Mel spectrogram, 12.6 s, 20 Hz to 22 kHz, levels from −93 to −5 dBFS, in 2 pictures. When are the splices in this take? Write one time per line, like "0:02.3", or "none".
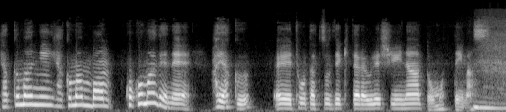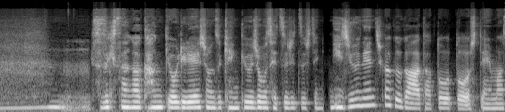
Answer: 0:01.5

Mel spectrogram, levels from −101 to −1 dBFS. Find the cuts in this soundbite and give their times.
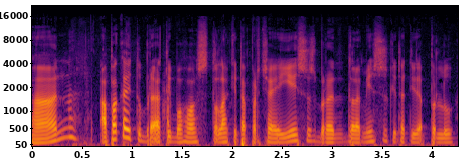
none

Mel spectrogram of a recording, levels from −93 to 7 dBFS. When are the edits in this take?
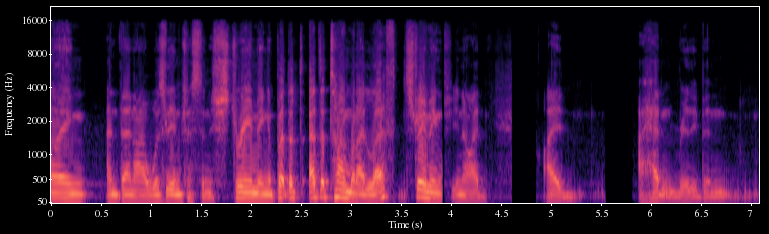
0:01.1
0:03.9

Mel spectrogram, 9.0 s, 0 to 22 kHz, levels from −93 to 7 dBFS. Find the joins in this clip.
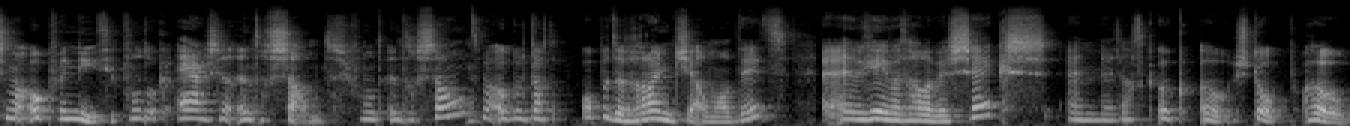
0:05.4

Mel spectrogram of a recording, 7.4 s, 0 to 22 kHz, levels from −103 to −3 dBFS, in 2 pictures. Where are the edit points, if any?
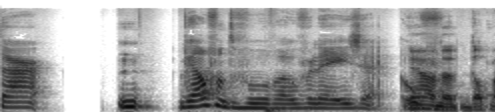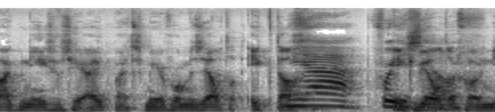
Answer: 0:03.4

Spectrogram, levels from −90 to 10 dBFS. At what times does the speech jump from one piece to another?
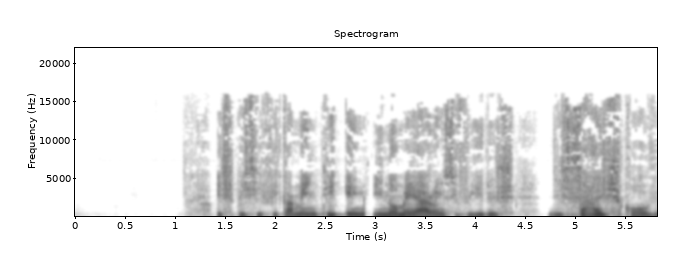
0:01.4
0:02.9
0:03.8

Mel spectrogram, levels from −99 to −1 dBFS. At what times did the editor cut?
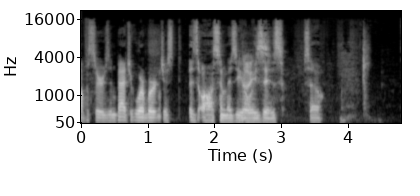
0:01.2
0:01.6

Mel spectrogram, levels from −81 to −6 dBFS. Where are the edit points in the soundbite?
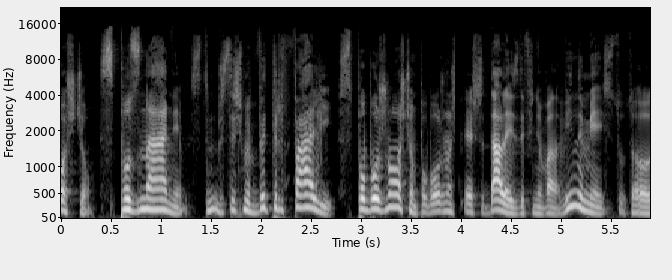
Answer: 0:01.6
0:03.9

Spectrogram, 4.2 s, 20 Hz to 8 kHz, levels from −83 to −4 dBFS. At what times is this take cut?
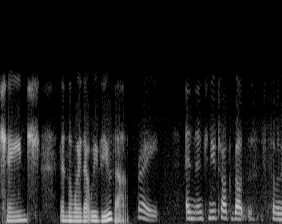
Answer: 0:02.0

